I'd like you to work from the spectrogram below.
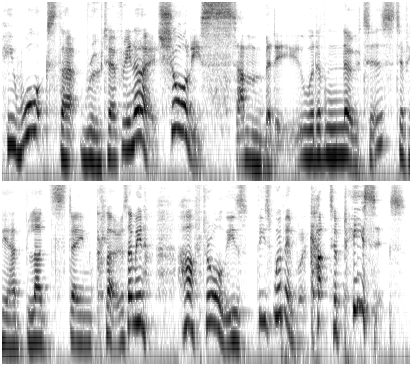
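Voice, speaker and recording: Slow, sombre Victorian doctor. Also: male voice, a little high, very animated, vocal fry, fairly bright tone, exaggerated voice. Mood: questioning. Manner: grave, measured, dramatic storytelling. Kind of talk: audio play narration and dialogue. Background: background music.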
